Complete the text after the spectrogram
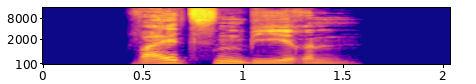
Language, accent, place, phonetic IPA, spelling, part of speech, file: German, Germany, Berlin, [ˈvaɪ̯t͡sn̩ˌbiːʁən], Weizenbieren, noun, De-Weizenbieren.ogg
- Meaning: dative plural of Weizenbier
